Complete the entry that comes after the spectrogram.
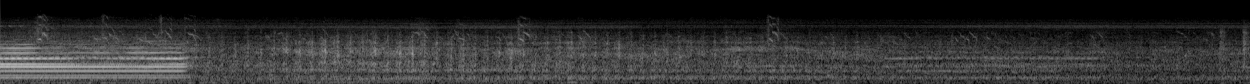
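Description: Passenger train's horn sounding for about two seconds with several tones at once, then the wheels clicking rhythmically over the rail joints as the departing train pulls away and slowly fades.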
